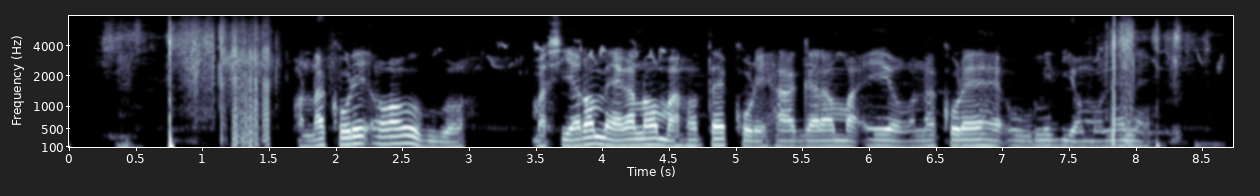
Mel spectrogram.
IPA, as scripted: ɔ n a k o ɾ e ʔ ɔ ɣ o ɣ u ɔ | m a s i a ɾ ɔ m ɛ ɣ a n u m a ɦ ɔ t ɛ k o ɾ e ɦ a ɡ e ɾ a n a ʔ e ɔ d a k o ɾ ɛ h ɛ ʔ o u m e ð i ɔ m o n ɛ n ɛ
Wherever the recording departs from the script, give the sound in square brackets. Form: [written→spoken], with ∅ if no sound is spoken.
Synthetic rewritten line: ɔ n a k o ɾ e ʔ ɔ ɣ o ɣ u ɔ | m a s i a ɾ ɔ m ɛ ɣ a n [u→ɔ] m a ɦ ɔ t ɛ k o ɾ e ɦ a ɡ [e→a] ɾ a [n→m] a ʔ e ɔ [d→n] a k o ɾ ɛ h ɛ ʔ o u m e ð i ɔ m o n ɛ n ɛ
